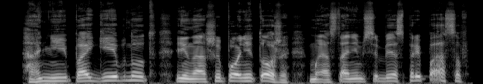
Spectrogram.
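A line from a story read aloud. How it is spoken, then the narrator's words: Moaning dwarves. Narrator (Russian): застонали остальные гномы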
